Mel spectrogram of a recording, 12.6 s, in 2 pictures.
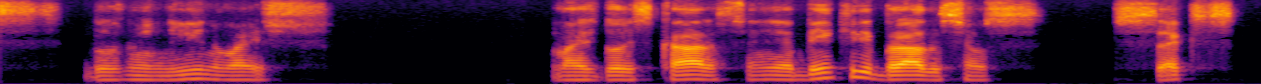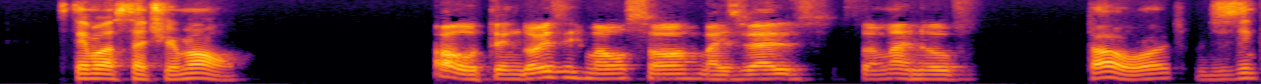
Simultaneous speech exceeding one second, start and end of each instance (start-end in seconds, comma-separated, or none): none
